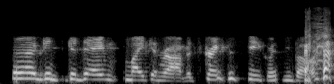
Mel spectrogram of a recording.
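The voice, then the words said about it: Poor put-on Australian accent. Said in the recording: “I was going to say something in an Australian accent ... Don't quit your day job. ... I'm a little worried about your accent right there.”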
